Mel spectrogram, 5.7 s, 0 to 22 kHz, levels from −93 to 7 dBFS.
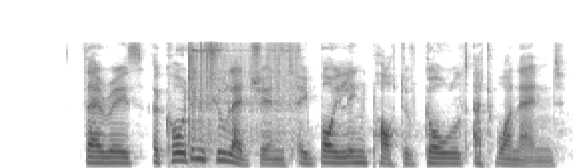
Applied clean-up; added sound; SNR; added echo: none; Coin (dropping); 9 dB; none.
